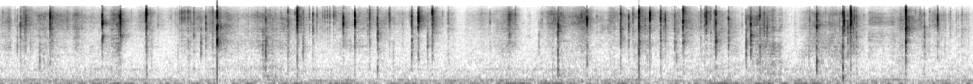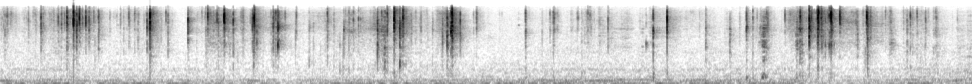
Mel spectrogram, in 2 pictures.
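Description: Long nails scratch and crinkle the green cellophane wrap, tied with a ribbon, on a lemon-shaped Positano lemon package. The result is a steady stream of bright, crisp crinkling and sharp crackles that rise and fall in quick bursts, over a faint low hum.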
